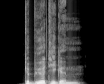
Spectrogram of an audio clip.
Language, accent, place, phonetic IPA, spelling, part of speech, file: German, Germany, Berlin, [ɡəˈbʏʁtɪɡəm], gebürtigem, adjective, De-gebürtigem.ogg
- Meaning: strong dative masculine/neuter singular of gebürtig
